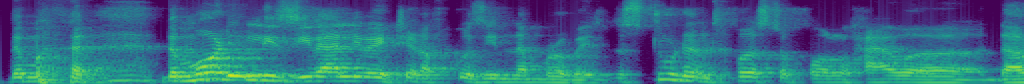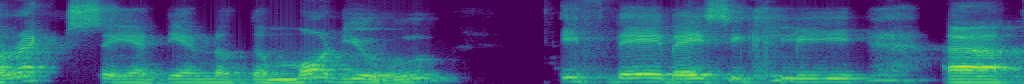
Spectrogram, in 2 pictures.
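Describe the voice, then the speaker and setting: A man's voice: mid-range voice, roomy sound. A man, a business school professor, explaining earnestly over a video call webinar. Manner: earnest, explanatory, repeats himself. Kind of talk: webinar Q&A answer.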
